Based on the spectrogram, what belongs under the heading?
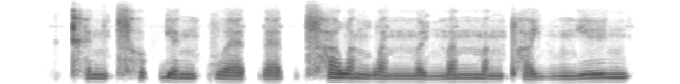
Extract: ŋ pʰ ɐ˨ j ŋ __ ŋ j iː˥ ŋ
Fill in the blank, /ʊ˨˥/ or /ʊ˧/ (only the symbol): ʊ˧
